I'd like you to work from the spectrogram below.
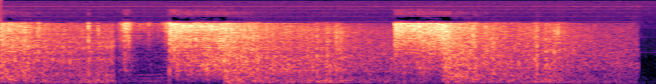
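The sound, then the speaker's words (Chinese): Three firecracker salvos open a carp funeral ritual at the entrance of Carp Creek village, each a loud, dense crackling burst of about a second, with the three following almost back to back. “鱼字仪式进行开始，鸣炮三声。”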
